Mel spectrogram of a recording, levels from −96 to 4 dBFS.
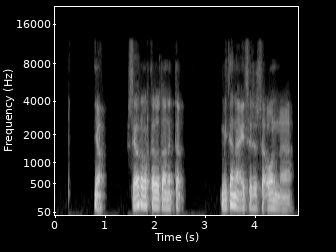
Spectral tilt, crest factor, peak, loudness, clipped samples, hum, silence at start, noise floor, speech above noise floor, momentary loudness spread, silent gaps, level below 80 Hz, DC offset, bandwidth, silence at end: -8 dB/octave; 18 dB; -6 dBFS; -22 LUFS; under 0.1%; none; 0.8 s; -84 dBFS; 63 dB; 9 LU; none; -60 dBFS; under 0.1%; 12.5 kHz; 0.15 s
